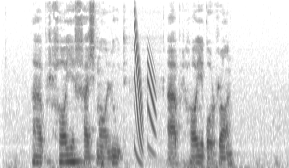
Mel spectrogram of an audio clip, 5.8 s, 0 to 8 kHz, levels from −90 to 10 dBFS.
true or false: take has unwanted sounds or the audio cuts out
true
